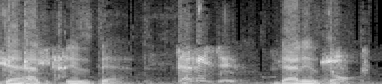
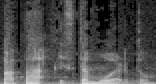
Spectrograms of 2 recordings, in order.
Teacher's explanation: Cuando el actor dice en original "Dad is dead", su boca está completamente abierta, nunca pega los labios porque no hay ninguna labial.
